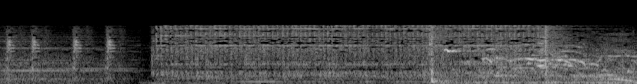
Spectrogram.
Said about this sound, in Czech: posljednje školsko zvono je kod tebe u devetoj gimnaziji zvonilo.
